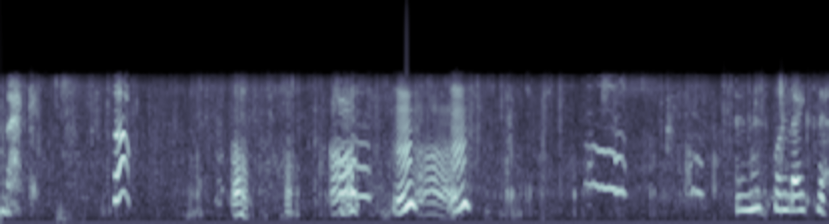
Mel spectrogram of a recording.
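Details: Basset Hound puppies, curious and excited by a visitor, give high, wavering whimpers and short yelps in bursts, with one louder arched whine run in the middle, while a woman talks to them throughout.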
